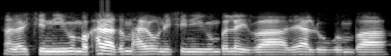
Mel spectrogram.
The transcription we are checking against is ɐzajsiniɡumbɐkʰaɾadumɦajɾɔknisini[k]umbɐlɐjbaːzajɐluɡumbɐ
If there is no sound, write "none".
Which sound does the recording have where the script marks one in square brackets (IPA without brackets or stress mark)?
ɡ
